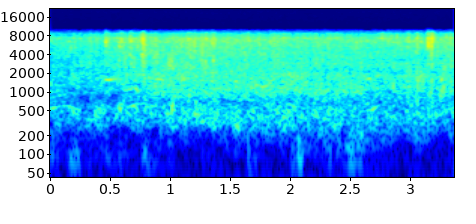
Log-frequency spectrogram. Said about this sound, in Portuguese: No meio da praia passa, um, passa então um lindo córrego de águas tão melífluas. É aqui onde eu moro. E aí você escolhe esse córrego para sentar assim na beirada e repousar. Por esses minutinhos você chama, cara, esse córrego de lar.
